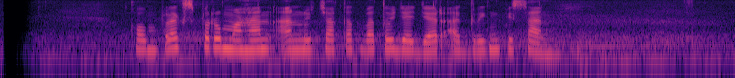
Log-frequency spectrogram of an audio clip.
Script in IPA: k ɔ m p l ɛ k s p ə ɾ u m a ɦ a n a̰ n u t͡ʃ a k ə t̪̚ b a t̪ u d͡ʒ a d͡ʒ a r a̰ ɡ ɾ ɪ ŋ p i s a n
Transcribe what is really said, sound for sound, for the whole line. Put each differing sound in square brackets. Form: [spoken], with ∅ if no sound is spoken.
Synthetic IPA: k ɔ m p l ɛ k s p ə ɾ u m a ɦ a n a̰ n u t͡ʃ a k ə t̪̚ b a t̪ u d͡ʒ a d͡ʒ a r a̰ ɡ ɾ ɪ ŋ p i s a n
